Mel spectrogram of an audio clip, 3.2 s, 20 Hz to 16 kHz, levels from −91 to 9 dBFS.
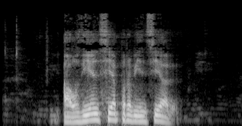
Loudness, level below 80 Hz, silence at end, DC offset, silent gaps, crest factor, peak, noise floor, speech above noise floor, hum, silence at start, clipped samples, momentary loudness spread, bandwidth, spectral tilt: -13 LUFS; -44 dBFS; 0.9 s; under 0.1%; none; 14 dB; 0 dBFS; -67 dBFS; 55 dB; none; 0.85 s; under 0.1%; 8 LU; 11.5 kHz; -7.5 dB/octave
